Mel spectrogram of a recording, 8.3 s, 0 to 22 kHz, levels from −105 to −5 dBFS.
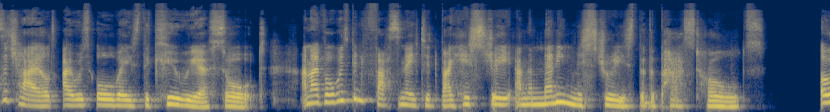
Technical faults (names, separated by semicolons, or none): call bitrate drop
